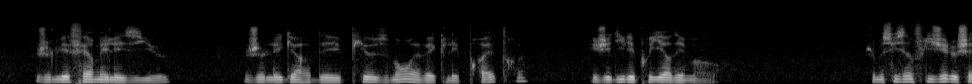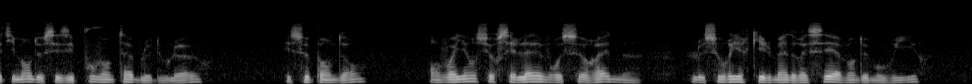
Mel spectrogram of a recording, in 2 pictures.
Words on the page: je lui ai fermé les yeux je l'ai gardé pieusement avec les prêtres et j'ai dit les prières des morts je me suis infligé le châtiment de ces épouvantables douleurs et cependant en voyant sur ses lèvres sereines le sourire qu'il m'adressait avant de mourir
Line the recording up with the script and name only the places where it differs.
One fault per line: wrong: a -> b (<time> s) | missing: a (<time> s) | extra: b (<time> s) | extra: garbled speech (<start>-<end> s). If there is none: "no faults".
no faults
